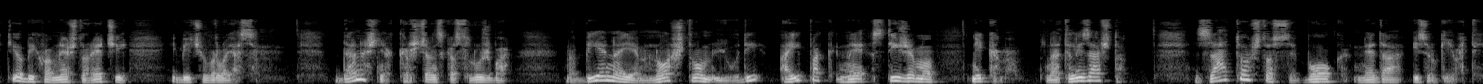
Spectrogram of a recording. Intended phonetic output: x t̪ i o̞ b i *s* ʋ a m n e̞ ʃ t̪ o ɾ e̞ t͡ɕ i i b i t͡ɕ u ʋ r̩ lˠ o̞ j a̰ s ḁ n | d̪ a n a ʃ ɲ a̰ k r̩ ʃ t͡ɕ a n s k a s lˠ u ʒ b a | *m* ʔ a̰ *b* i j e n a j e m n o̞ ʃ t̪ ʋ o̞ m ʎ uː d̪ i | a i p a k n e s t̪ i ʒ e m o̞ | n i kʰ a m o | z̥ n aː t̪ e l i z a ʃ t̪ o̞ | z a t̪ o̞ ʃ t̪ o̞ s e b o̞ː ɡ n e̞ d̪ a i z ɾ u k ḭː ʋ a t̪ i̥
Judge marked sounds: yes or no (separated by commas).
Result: no, no, yes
